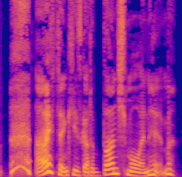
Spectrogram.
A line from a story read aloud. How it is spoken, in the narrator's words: Cat chuckled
